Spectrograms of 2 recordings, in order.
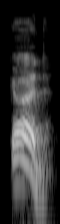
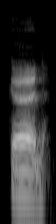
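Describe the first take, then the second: First: The voice falls from a high pitch. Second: The voice falls from a low pitch.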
